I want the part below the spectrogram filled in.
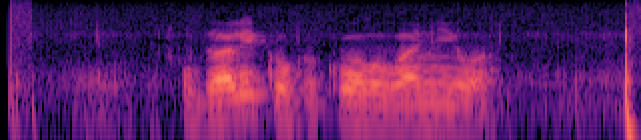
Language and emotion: Russian, neutral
